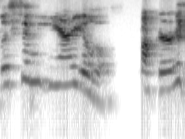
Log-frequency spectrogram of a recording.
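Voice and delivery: playfully aggressive, teasing put-on tough-guy voice. A parent reenacting how they tease the children's dad, playfully mock-aggressive. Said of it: "I like to be playfully aggressive".

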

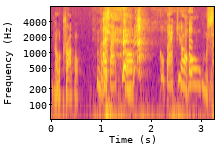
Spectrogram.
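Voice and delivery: put-on weird squirrel accent. Playing a squirrel answering a pest control phone line, weird squirrel accent. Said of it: "what a weird squirrel accent".

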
